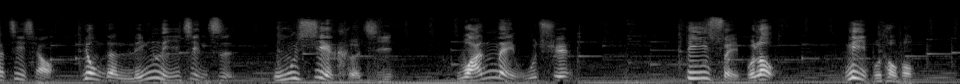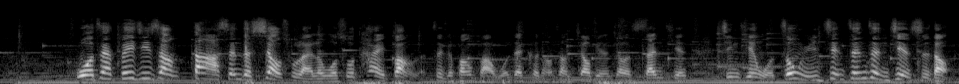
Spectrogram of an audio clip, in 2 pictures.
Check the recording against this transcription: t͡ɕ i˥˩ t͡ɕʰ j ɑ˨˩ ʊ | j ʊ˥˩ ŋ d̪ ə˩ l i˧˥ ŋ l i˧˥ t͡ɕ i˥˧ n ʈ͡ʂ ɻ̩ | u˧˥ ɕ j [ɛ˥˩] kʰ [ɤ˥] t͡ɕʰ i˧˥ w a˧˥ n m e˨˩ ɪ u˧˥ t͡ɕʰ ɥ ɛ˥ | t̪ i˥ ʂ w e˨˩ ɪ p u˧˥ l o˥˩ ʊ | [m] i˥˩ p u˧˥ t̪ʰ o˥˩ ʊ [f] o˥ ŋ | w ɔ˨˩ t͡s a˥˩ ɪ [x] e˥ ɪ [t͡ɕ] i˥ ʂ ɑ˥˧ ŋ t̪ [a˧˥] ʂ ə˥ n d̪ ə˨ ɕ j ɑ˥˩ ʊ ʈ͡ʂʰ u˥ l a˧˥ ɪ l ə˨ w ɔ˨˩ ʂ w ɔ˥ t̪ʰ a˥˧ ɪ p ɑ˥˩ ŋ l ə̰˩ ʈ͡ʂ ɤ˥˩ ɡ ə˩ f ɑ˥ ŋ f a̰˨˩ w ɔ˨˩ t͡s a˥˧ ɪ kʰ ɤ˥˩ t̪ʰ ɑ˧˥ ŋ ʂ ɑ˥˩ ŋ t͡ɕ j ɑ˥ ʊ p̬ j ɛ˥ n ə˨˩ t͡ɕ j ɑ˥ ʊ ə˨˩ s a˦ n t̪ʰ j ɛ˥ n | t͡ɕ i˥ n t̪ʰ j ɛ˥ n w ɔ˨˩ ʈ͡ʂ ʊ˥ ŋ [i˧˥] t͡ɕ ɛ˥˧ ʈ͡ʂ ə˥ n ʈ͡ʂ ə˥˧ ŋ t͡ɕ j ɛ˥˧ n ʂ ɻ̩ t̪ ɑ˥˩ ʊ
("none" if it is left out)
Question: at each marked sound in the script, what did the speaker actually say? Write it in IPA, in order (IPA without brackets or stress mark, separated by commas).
ɛ˥˩, ɤ˨˩, m, f, f, t͡ɕ, a˥˩, y˧˥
